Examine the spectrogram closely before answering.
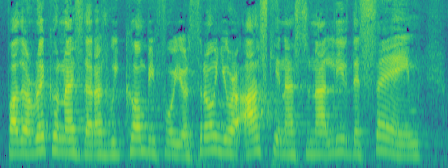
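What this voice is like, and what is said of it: Salvadoran accent in English. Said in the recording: “I was born in El Salvador. That's where the accent comes from.”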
